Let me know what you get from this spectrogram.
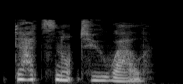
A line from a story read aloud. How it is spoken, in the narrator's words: she says softly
